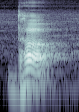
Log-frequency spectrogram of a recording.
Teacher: ध सघोष महाप्राण दंत है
